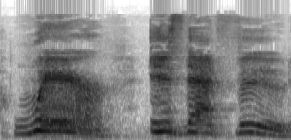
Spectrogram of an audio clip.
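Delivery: loud, drawn-out mock bellow of an irritated husband; frustrated demand. Husband bursting into the bedroom at night, imitated frustrated bellow. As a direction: imitate a forceful, exasperated demand, stretching each word. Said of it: "he's frustrated".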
